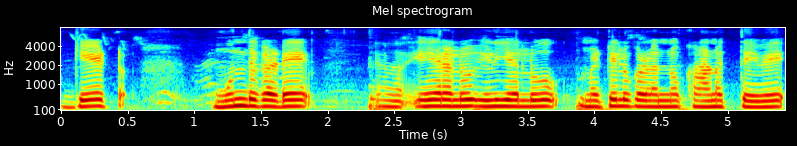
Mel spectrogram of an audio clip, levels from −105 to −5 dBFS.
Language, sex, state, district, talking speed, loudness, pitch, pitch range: Kannada, female, Karnataka, Raichur, 65 wpm, -13 LUFS, 225 Hz, 215-230 Hz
